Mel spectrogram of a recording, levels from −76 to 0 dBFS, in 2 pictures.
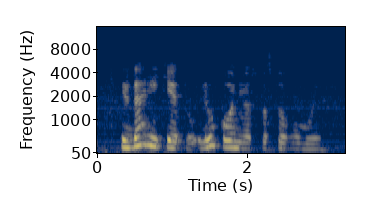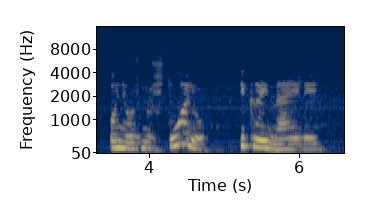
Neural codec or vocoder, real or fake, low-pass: none; real; 7.2 kHz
